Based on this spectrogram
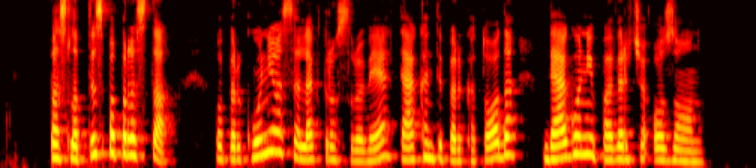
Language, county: Lithuanian, Kaunas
